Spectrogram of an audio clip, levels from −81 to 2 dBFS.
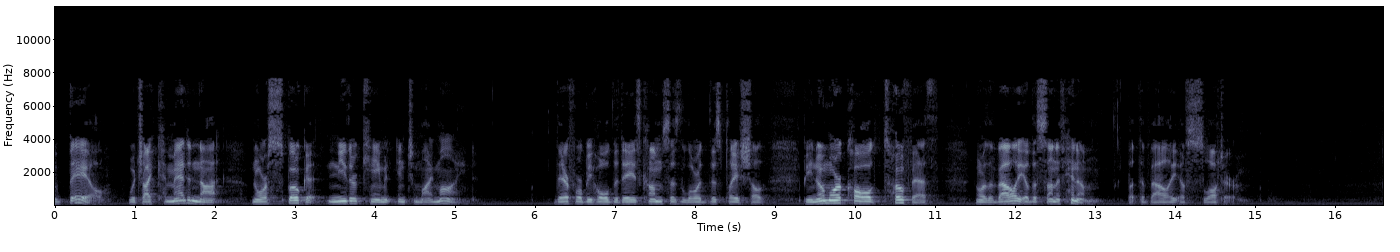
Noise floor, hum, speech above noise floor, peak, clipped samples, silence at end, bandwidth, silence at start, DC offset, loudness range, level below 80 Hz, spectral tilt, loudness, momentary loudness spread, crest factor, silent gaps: -66 dBFS; none; 33 dB; -12 dBFS; under 0.1%; 1.75 s; 7.6 kHz; 0 s; under 0.1%; 7 LU; -74 dBFS; -3.5 dB/octave; -33 LUFS; 14 LU; 22 dB; none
